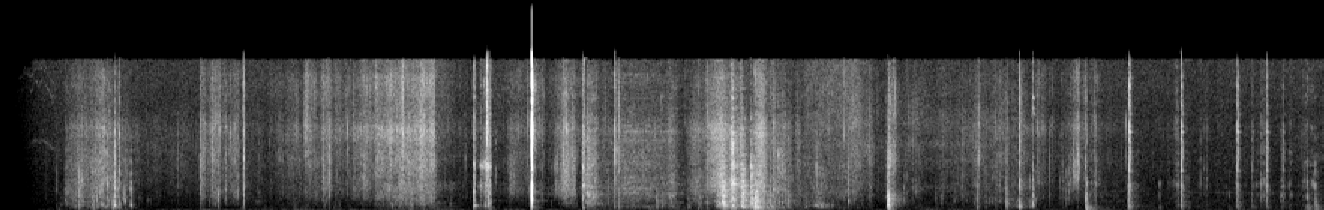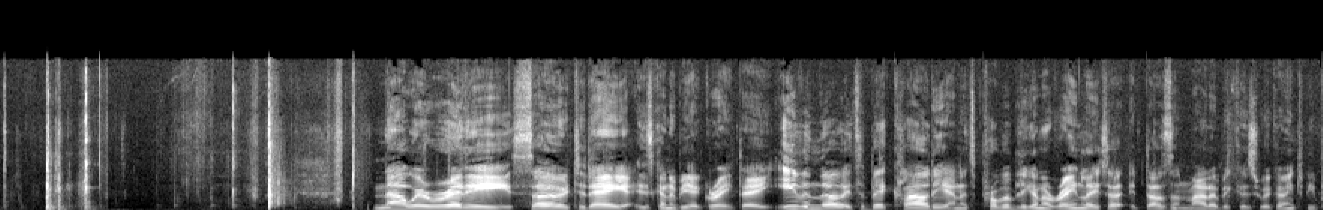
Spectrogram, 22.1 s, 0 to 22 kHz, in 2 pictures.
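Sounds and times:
rustling and crinkling: 0.4 - 14.2.

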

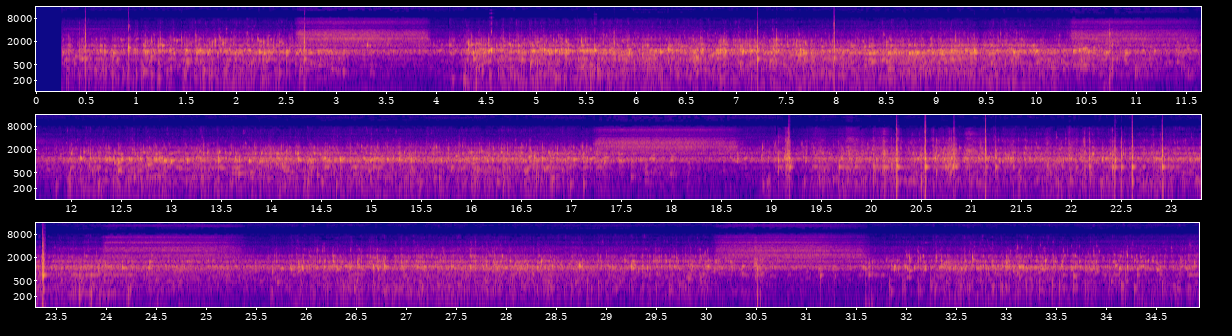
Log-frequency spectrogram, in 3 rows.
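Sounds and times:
regulator inhale hiss: 2.6 - 4.0, 10.4 - 11.7, 17.3 - 18.8, 24.0 - 25.4, 30.1 - 31.7.

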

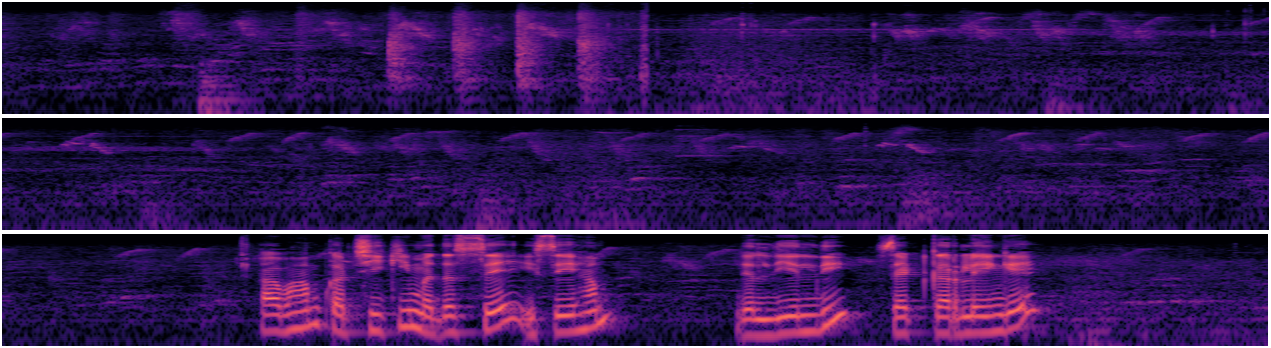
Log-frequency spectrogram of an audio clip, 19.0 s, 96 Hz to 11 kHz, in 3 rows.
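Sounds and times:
small bird chirping: 1.1 - 14.0
dull soft thumps of scraping: 18.0 - 19.0.

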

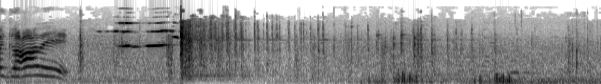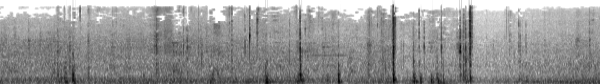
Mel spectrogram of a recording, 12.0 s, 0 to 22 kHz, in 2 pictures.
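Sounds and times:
outdoor background noise: 0.0 - 12.0
sharp clicks and knocks: 0.8 - 7.0.

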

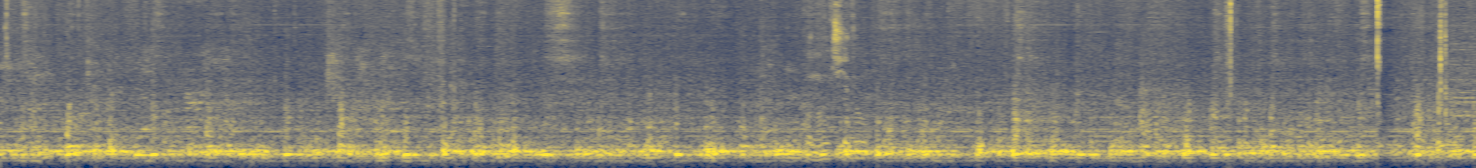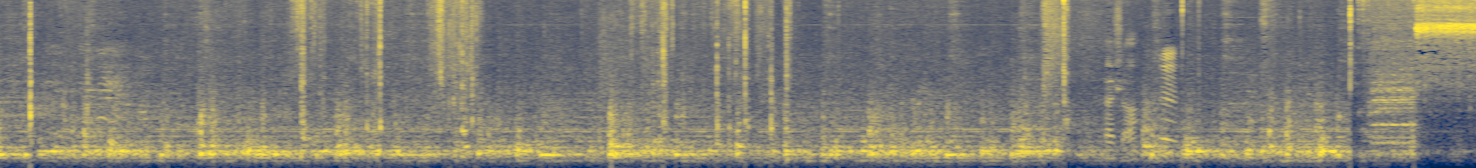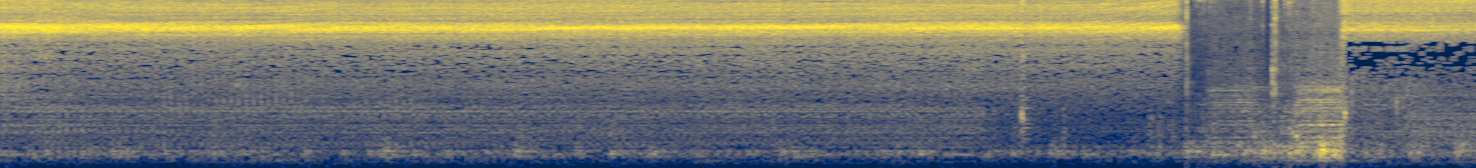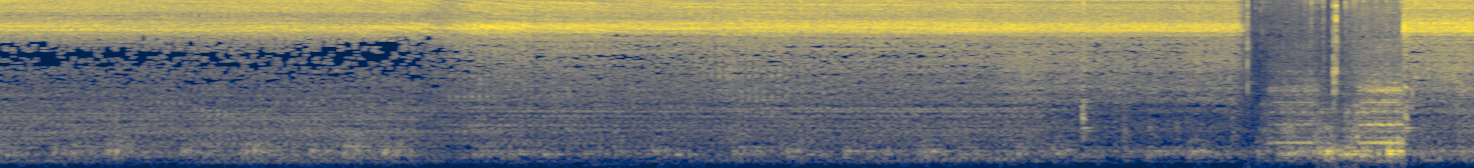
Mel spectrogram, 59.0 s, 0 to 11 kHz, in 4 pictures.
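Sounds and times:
sewing machine whirring: 27.2 - 59.0.

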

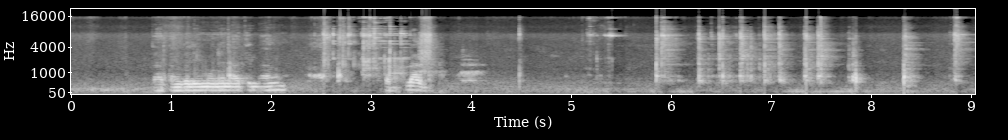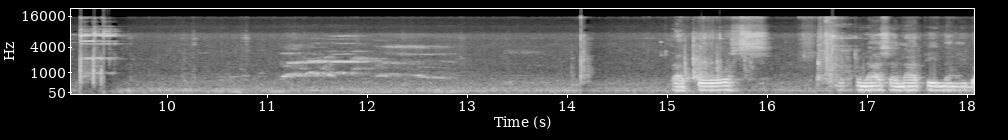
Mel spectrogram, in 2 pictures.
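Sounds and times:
metal wrench clinks and knocks: 2.4 - 3.8, 5.1 - 9.7, 16.4 - 17.2
rooster crowing: 11.0 - 13.7.

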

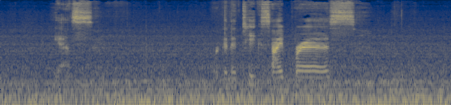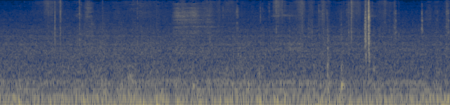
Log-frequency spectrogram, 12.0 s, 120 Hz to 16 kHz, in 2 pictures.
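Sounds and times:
car cabin road and engine rumble: 0.0 - 12.0.

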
